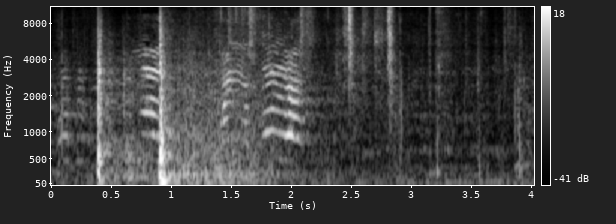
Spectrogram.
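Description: Shots from riot-police weapons: two loud, sharp bangs about half a second apart near the start, then several fainter ones. Men shout between the shots.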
